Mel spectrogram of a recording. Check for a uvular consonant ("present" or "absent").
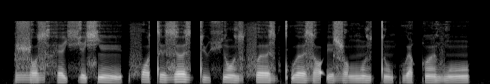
present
